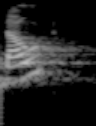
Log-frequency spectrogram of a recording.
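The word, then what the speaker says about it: doubt: silent letter in द डाउट and raspberry sir बी and raspberry में पी इन the word डाउट there is अ बी इज a silent letter and इन द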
